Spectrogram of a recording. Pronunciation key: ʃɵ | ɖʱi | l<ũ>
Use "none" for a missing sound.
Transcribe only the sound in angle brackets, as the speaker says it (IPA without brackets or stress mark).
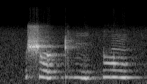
ũ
